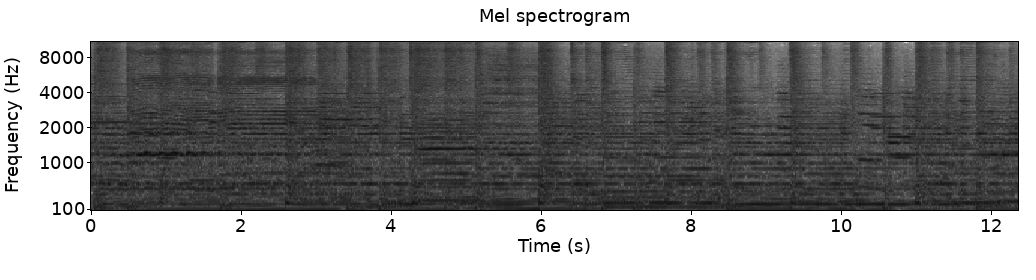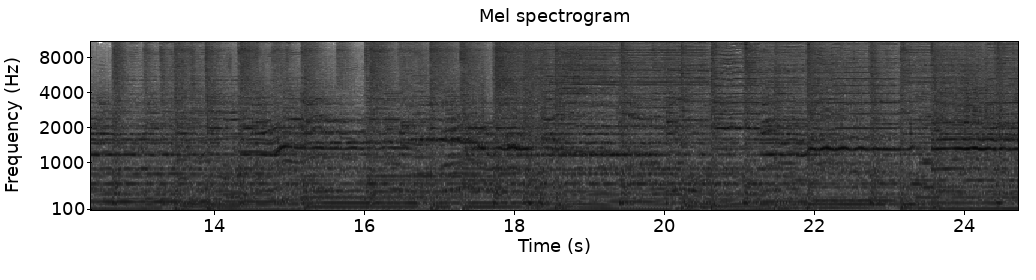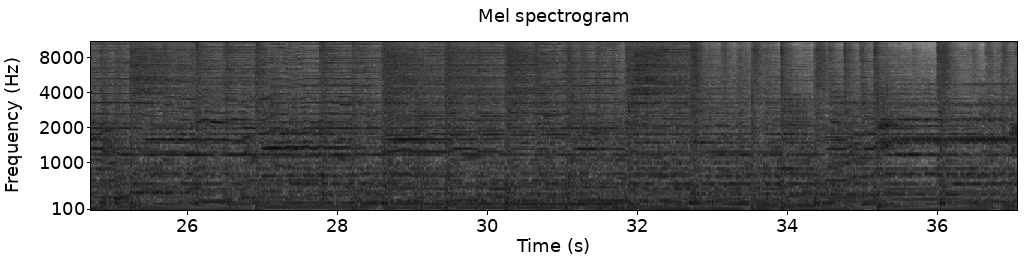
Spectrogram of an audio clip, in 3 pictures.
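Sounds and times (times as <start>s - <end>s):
live blues-rock band: 0.0s - 37.0s
melodic lead line: 0.0s - 37.0s.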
